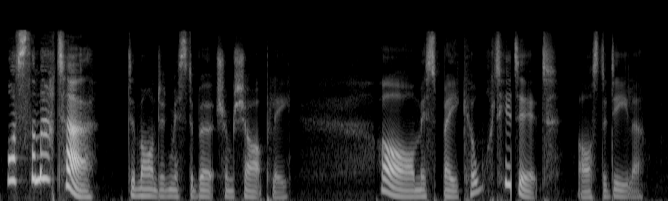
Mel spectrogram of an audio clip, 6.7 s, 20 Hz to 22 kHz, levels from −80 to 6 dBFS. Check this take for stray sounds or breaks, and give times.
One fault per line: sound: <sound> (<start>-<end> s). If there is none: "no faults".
sound: dropout (5.1-5.2 s)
